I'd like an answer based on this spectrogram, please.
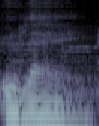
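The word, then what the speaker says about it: Ulay: go to the UK and to Ireland they spell it oil of Ole u l a y oil of Ule uh-huh when they go into Australia uhhuh they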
